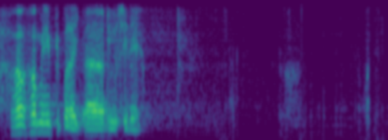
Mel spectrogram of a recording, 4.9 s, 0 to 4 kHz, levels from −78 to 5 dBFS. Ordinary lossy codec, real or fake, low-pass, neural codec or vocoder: none; fake; 3.6 kHz; vocoder, 44.1 kHz, 128 mel bands, Pupu-Vocoder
